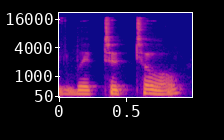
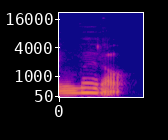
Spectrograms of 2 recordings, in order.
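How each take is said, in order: First: "little" with both Ts sounded out separately; over-articulated double T. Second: "little" with a quick flap for the double T; flapped T. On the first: Teacher showing what we don't say, "little" with hard Ts. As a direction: break up "little" and release each T. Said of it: "We don't say". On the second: Teacher showing what we just say, "little" with flapped T. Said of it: "changing it to that flap sound". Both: Shown as a demonstration.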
